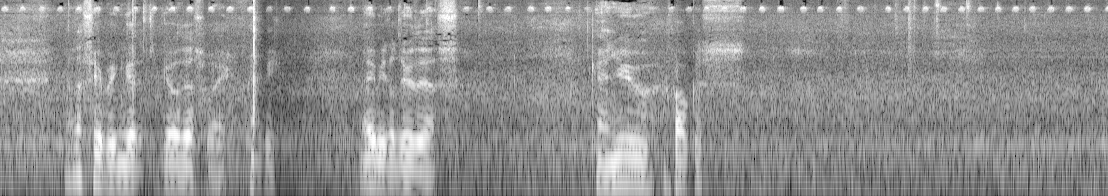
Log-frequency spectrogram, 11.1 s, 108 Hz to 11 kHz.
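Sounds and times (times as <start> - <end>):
faint hum: 0.0 - 11.0
high-pitched ticking: 0.6 - 11.0.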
